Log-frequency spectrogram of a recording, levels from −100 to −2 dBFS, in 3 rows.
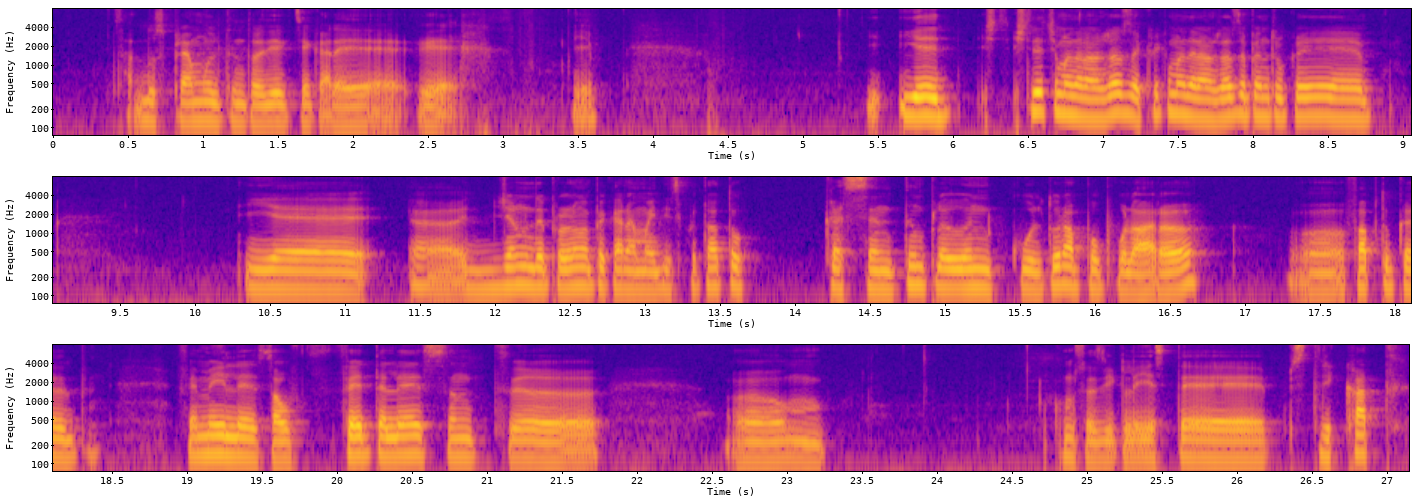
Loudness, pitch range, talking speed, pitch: -22 LUFS, 110-140 Hz, 120 wpm, 125 Hz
